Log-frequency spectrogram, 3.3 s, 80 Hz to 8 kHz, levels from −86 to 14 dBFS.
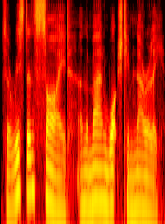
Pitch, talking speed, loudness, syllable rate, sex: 120 Hz, 165 wpm, -18 LUFS, 4.7 syllables/s, male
